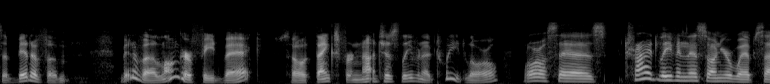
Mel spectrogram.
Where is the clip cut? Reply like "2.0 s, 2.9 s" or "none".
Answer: 2.7 s, 5.1 s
